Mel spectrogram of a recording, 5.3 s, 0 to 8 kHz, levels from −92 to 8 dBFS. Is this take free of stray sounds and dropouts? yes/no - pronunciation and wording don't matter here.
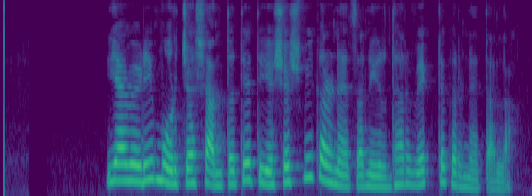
yes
